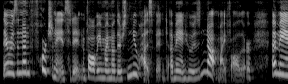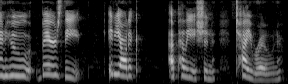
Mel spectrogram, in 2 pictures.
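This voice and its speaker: A woman's voice: high voice, animated, measured pace, darkish tone, voice pushed up. A woman reading a storybook as a precocious young boy, formal and self-important, with wordy, precise diction. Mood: wounded, haughty.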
